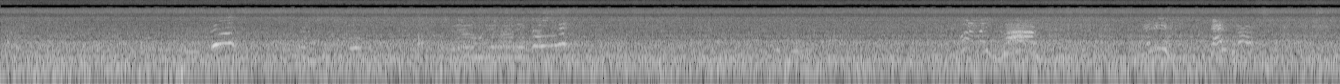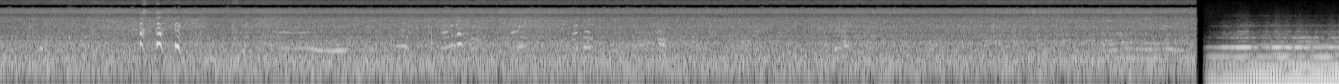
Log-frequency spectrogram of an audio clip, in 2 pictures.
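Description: Water rushing over a shallow rocky cascade in a steady roar, with brief shouts and calls over it. It cuts off suddenly near the end as music comes in.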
